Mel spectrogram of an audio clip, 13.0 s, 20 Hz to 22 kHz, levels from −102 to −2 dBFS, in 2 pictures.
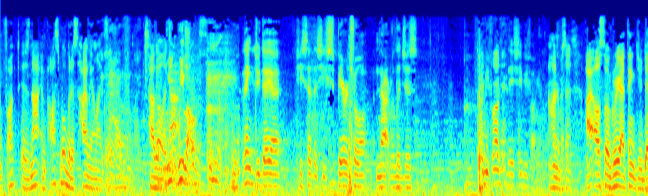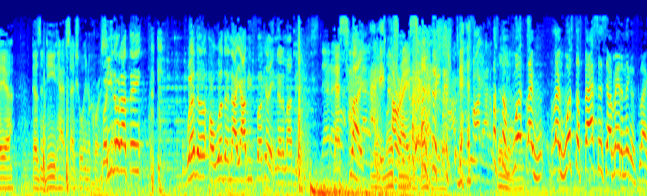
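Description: From start to finish, the audio is read two samples at a time. It plays at double speed, 2x, and sits a full octave high, 12 semitones up. The reader treats each pair of samples as a single frame, which fits a mono stream taken as stereo or as samples twice as wide. Everything rushes past and sounds thin and chirpy.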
